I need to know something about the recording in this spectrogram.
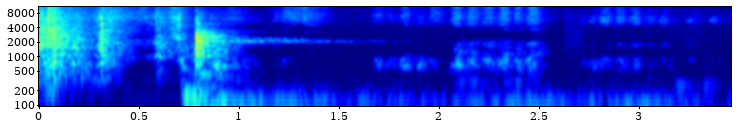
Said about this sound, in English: This is very interesting for everyone at home. They're hearing maybe nothing, maybe the sounds of a pen striking paper.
